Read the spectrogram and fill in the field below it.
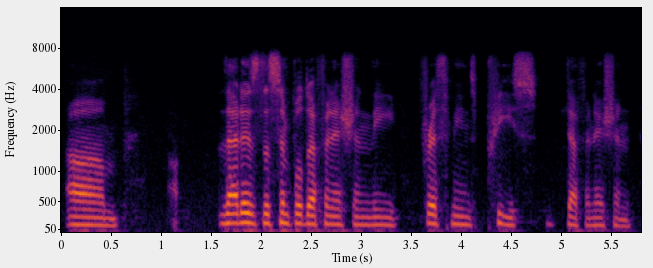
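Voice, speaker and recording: A man co-hosting a casual podcast, explaining ideas in a measured, lecturing way, on a dull lo-fi recording. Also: mid-range voice, fairly even intonation, a little mellow, dry recording. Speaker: podcast co-host. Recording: dull lo-fi, dry.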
